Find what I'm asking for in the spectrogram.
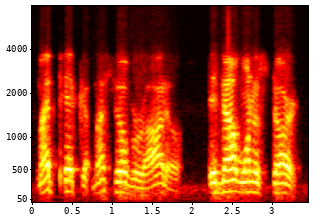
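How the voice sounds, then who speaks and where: A male caller on a bad, breaking-up phone connection, talking in an excitable, rambling way. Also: fairly high pitch, normal speed, breathy edge, no echo. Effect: bad connection, breaking up phone line. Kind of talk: casual call-in chat. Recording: tinny, breaking-up phone line.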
